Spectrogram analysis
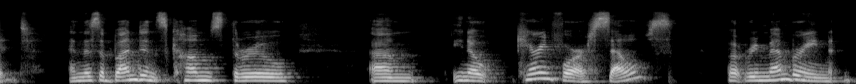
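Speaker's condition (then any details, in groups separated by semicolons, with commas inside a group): No condition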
